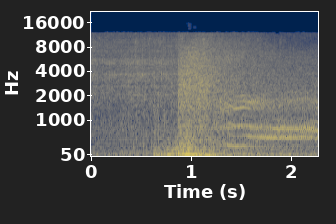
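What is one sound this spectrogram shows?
A sword clashes with a sharp ring.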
